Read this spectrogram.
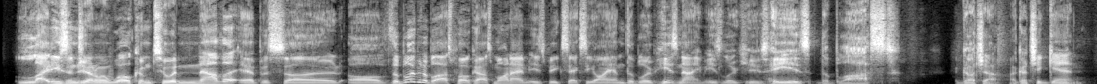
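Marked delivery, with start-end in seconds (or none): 0.2-9.0 auctioneer-style patter and cadence. Opening the podcast episode as a joke: auctioneer-style delivery. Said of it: "I went all auctioneer on you".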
